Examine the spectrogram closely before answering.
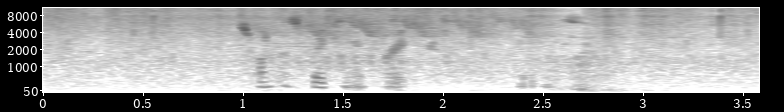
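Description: Footsteps patter over dirt and grass.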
